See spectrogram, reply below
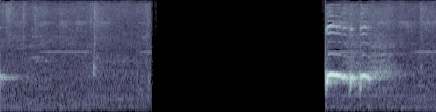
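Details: Zebra dove voice used to prompt lazy doves to answer: a tail of one coo, then after a silent gap a single bubbling, stuttering phrase with quick broken notes, above a steady low hum.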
